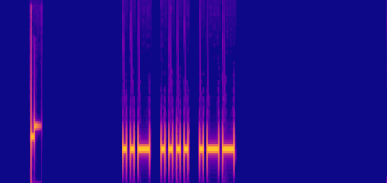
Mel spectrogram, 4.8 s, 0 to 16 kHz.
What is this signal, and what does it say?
Morse code, heard as a keyed tone, about 25 wpm, 700 Hz. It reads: UHW
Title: USA Call Sign Postfixes - 3 Letters 25wpm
